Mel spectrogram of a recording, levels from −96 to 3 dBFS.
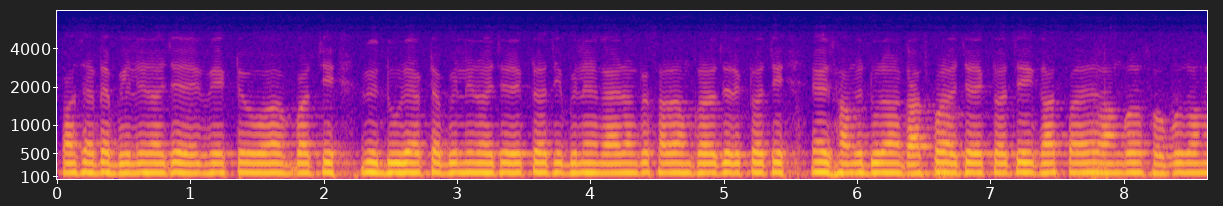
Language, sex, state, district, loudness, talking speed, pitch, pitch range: Bengali, male, West Bengal, Purulia, -13 LUFS, 230 wpm, 170 Hz, 165-170 Hz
